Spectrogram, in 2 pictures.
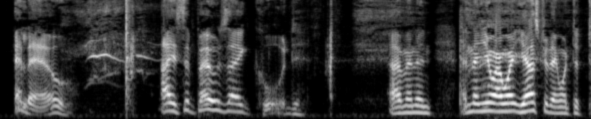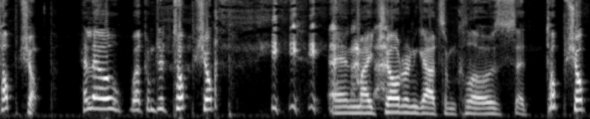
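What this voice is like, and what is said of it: Put-on British accent. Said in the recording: “Can you do a British accent? ... It's kind of a mix between Dick Van Dyke and Prince Charles you've got going on there.”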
